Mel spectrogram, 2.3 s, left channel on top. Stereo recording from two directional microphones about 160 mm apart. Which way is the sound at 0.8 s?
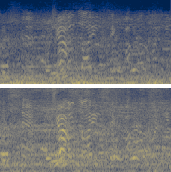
75° right (ahead or behind).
